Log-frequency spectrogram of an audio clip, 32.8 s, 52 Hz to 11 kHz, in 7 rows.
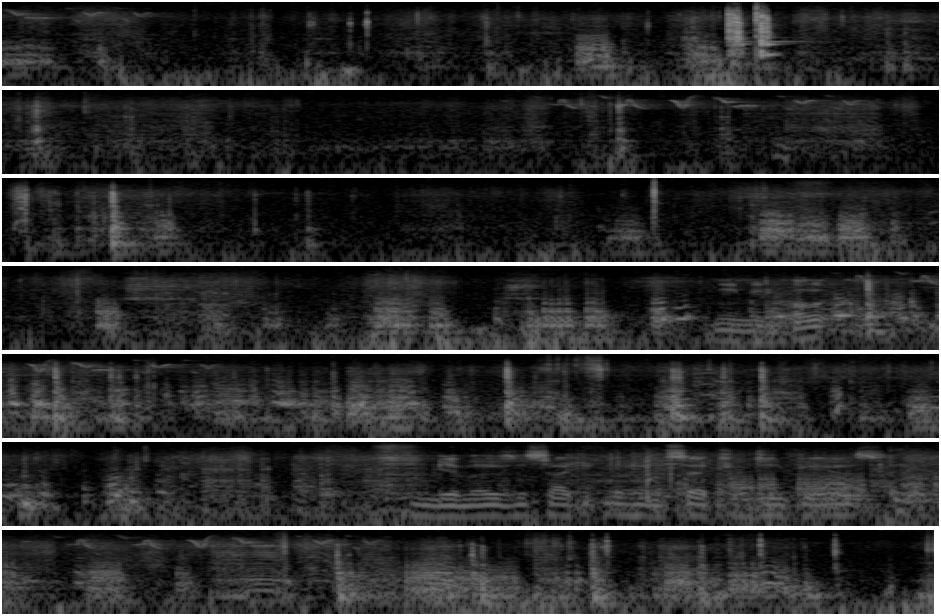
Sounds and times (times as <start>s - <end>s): Speech: 17.6s - 18.4s, 25.5s - 28.0s.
